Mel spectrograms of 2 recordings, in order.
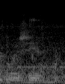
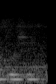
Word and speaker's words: poesía: ¿Qué es la poesía? ¿Qué es la poesía? ¿Sabéis? Con acento en la I, es la única palabra que merece tal énfasis.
